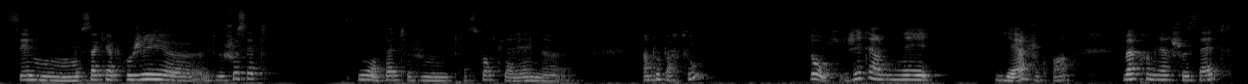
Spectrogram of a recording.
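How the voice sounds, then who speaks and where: A woman's voice: medium pitch, slow, long pauses, darkish tone. A woman hosting a knitting podcast, talking casually to camera in a chatty, hesitant and self-deprecating way. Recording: echoey room.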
